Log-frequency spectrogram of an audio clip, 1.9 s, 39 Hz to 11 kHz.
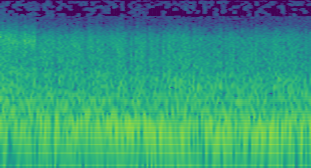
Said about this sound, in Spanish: Perfecto. Me gusta que parece un trueno una película de los años 40.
